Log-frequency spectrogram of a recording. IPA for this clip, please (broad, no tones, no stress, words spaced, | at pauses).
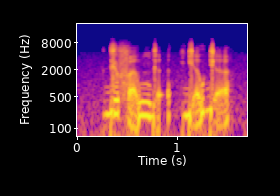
ɡʲə˞fæ̰wŋɡɛ̰ʔ | ɡʲæ̰wɡʲæ̰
